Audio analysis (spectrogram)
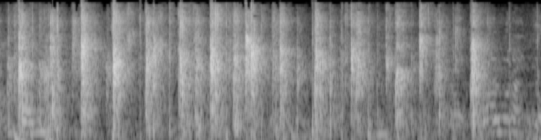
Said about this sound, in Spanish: Muchas gracias. Un aplauso, ¿no?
